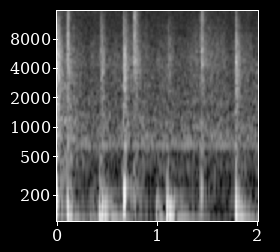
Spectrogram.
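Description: Soft, irregular taps and rustles of hands folding a cloth pocket square, with a faint steady hum underneath.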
